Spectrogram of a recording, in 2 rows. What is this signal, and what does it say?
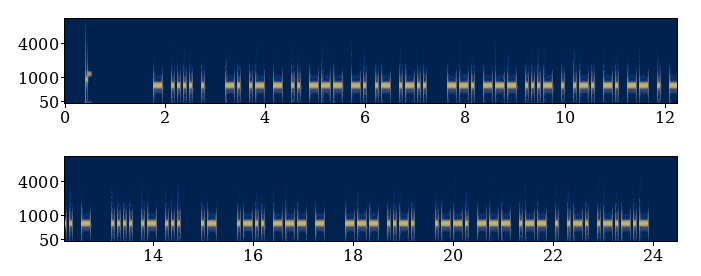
Morse code, heard as a keyed tone, about 20 wpm, 700 Hz. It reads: THE NATIONAL GOVERNMENT HAS A LOT OF POWER.
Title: Sentences from Top 1000 Words - Review Part 4 - 20wpm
